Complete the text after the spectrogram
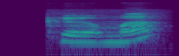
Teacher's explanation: o mesmo CA de cama, ele é fechado e tem o casa, tá?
